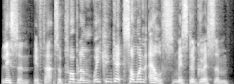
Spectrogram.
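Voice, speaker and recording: A man's voice: on the high side, big pitch swings, normal speed, a bit bright, voice pushed up. A man voicing an impatient, brusque corporate executive in an audiobook story. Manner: brusque, absent, imperious.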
